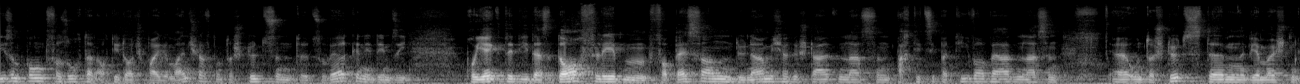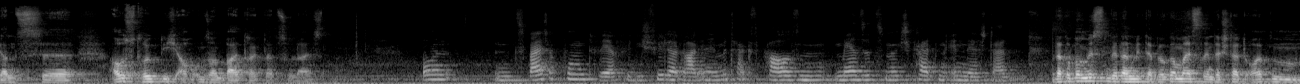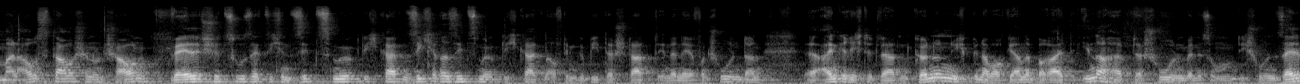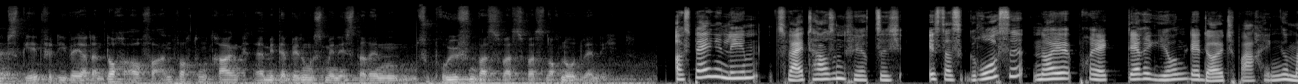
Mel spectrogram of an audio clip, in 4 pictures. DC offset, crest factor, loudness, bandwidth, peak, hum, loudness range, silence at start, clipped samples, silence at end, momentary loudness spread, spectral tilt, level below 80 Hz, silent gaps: under 0.1%; 20 dB; -21 LUFS; 16.5 kHz; 0 dBFS; none; 11 LU; 0 s; under 0.1%; 0 s; 14 LU; -6 dB/octave; -36 dBFS; none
